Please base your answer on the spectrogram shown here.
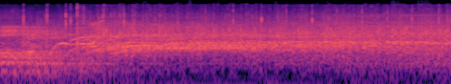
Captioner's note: crowd cheering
